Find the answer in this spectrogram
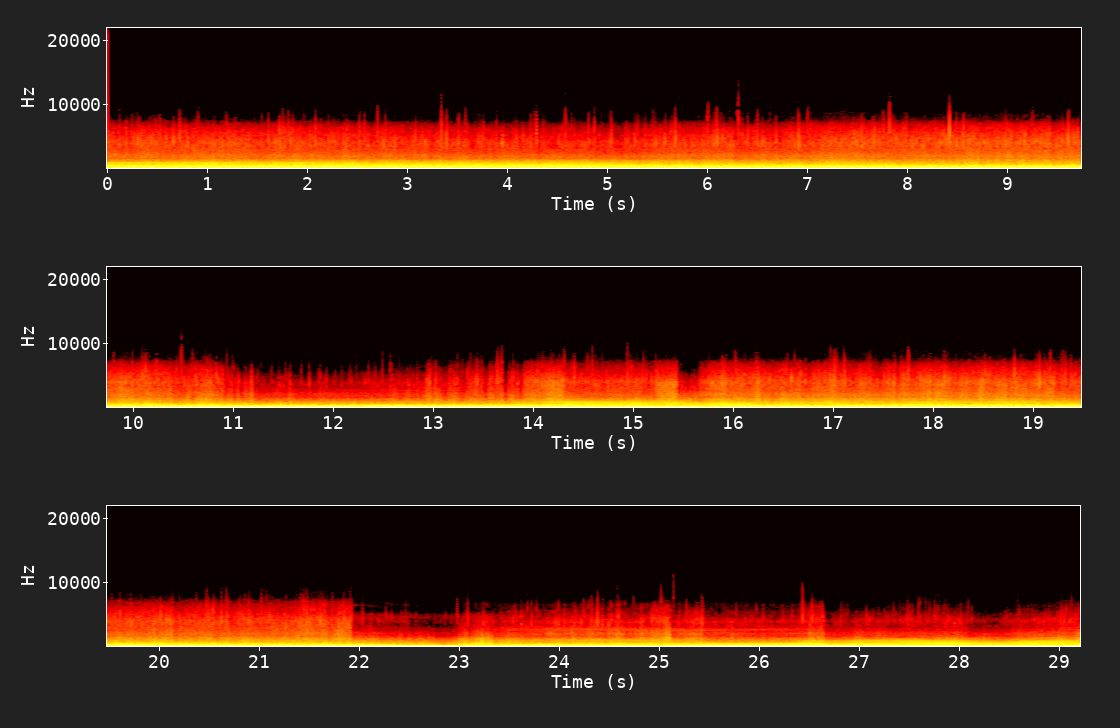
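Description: KTM Super Duke V-twin engine under hard acceleration on a racetrack, heard from a camera on the bike with heavy wind rush. The engine note climbs and drops through repeated gear changes. Near the end it backs off and then rises through the gears again in a run of climbing pitches.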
